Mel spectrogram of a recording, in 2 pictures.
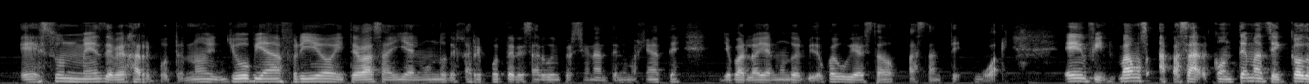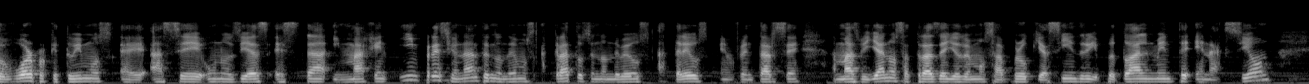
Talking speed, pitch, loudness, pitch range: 185 wpm, 125 Hz, -24 LUFS, 115-135 Hz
